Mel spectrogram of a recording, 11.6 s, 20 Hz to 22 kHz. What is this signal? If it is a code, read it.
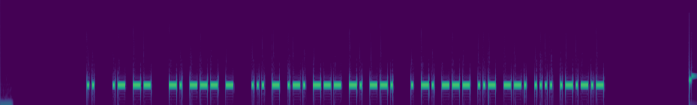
Morse code, heard as a keyed tone, about 27 wpm, 700 Hz. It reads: I AM NOT STRONG ENOUGH.
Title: Sentences from Top 1000 Words - Review Part 3 - 28wpm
